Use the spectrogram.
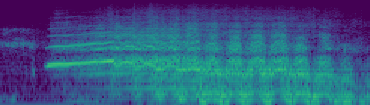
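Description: A stallion lets out one loud whinny lasting about two seconds, a high shrill call that wavers rapidly and then drops off at the end, with no talking.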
